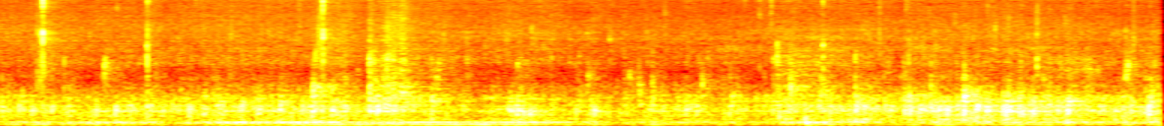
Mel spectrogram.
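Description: Coconut fish curry bubbling at a gentle boil in a pot, a soft continuous blub and pop, quiet and close.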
